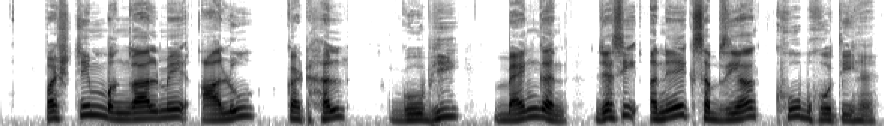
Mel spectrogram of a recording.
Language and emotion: Hindi, neutral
